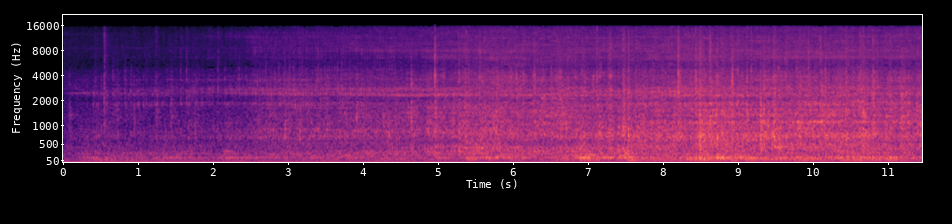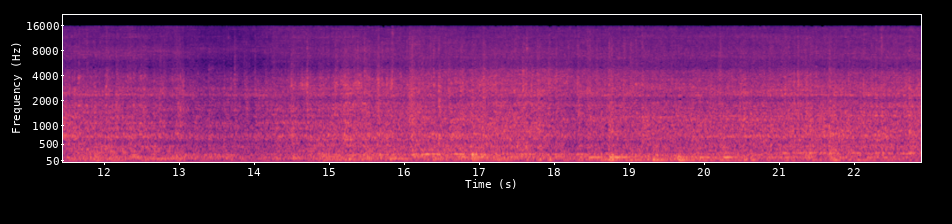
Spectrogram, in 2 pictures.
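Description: Hornby Dublo model tank locomotive running on tinplate three-rail track with two coaches in tow, with a steady motor whirr and wheel rattle. It grows louder over the first several seconds as the train comes closer.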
